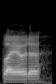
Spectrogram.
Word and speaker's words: Biota: Is it Biota? Biota? I've heard it a couple different ways. Yeah, I've heard it a ton of different ways. We usually go with Biota.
